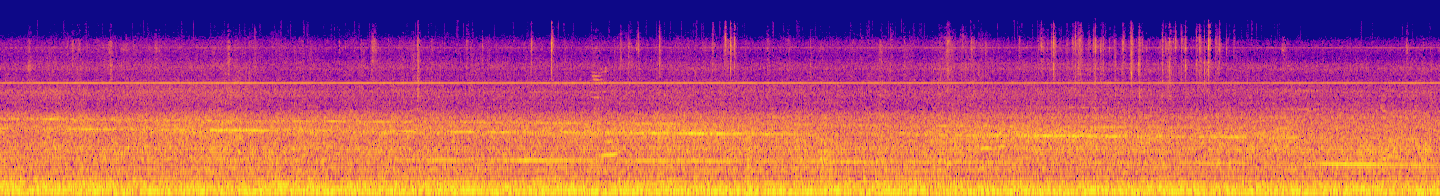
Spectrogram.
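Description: Steady running noise inside a Tohoku Shinkansen car at speed: an even low rumble of wheels on rail, with faint high tones slowly drifting in pitch.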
